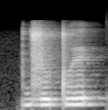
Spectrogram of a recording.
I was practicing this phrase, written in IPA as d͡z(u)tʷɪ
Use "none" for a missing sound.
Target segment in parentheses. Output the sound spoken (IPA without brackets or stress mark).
u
